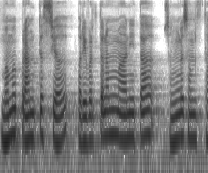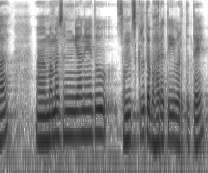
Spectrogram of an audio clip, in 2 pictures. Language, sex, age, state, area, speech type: Sanskrit, male, 18-30, Haryana, urban, spontaneous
